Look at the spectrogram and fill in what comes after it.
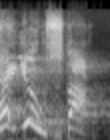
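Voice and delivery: very high-pitched, loud shouting. Retelling a man shouting while running after someone, retelling a shout to stop. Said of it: "this guy said".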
